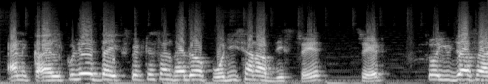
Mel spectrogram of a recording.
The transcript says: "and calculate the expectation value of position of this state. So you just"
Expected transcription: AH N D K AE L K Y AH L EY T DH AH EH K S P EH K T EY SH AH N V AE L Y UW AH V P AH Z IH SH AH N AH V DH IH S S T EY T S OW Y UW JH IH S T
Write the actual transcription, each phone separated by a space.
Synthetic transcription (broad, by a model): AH N D K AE L K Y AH L EY T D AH EH K S P EH K T EY SH AH N B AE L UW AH P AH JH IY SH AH N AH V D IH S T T EY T S OW Y UW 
